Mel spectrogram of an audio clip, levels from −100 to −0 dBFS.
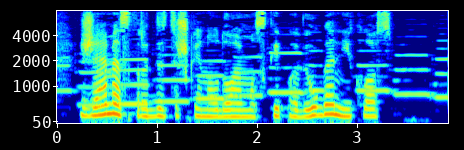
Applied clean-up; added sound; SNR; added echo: classical method Wiener filter.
